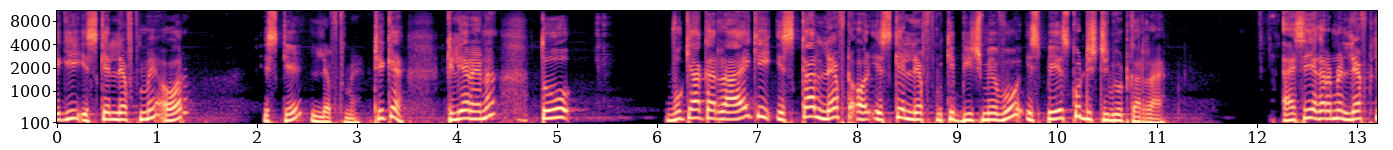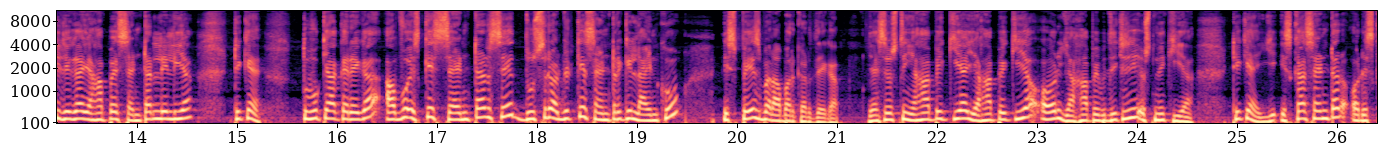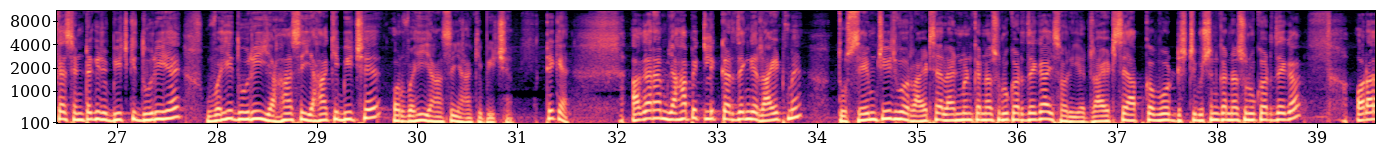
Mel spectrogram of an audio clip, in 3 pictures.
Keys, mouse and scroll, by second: 3.3 scroll down 1, 11.5 scroll down 1, 11.7-14.6 drag, 15.0 click, 33.3 click.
